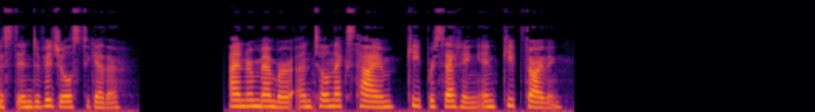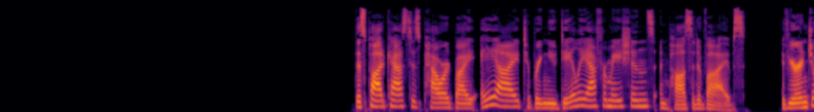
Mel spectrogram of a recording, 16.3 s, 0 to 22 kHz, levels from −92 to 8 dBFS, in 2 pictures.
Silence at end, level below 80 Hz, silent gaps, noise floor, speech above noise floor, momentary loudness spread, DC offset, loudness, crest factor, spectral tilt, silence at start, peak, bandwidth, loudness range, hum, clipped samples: 0 s; -50 dBFS; 1.40-2.23 s, 5.76-11.61 s; under -90 dBFS; over 70 dB; 11 LU; under 0.1%; -20 LUFS; 22 dB; -4.5 dB/octave; 0 s; -2 dBFS; 16 kHz; 8 LU; none; under 0.1%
